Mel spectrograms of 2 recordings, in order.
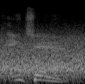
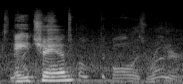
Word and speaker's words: Achane: Achane.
